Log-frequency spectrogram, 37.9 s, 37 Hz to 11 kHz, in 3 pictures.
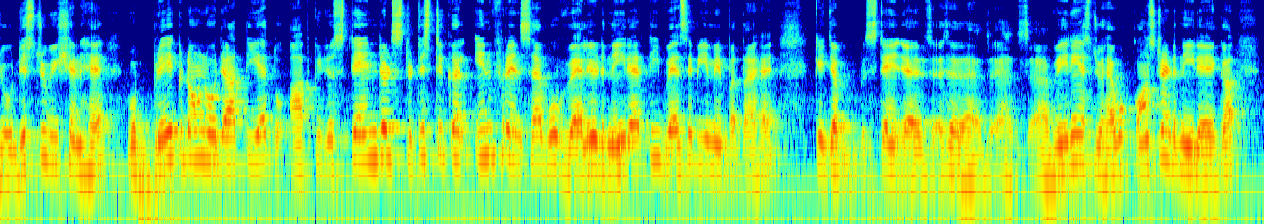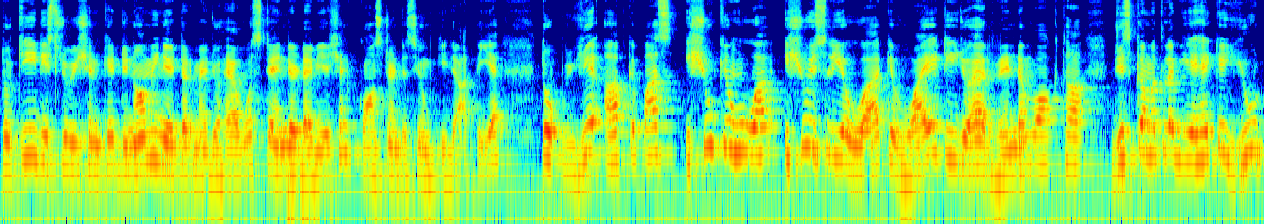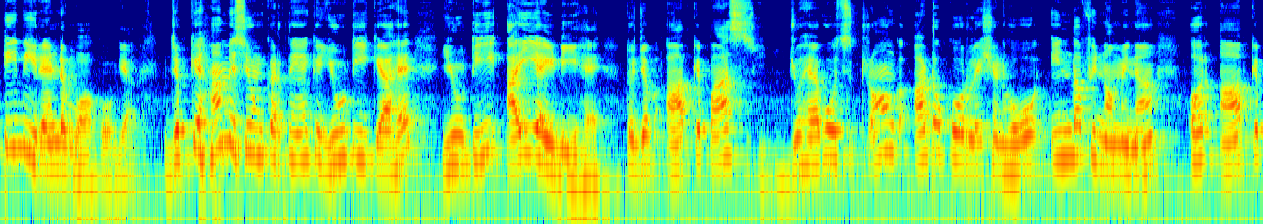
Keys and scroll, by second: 15.6 Down, 27.3 Right.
